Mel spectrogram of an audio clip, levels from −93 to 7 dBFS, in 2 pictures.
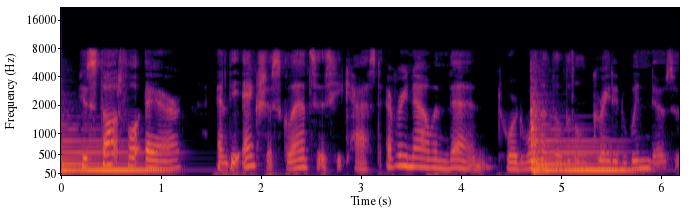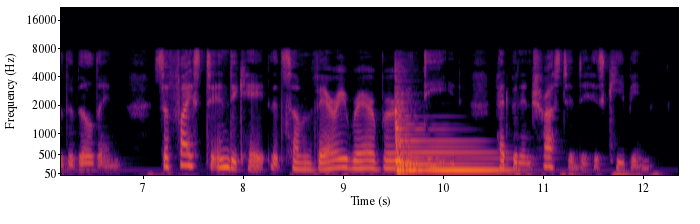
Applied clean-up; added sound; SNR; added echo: classical method log-MMSE.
